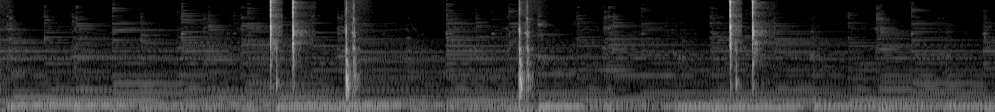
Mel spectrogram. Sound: keyboard clicks

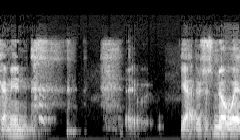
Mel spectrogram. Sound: laughs

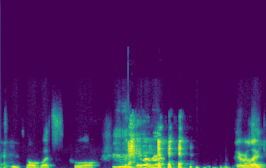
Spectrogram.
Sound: all laugh

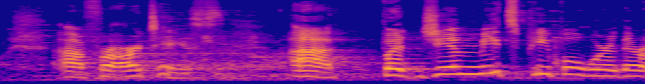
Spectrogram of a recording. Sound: laughing

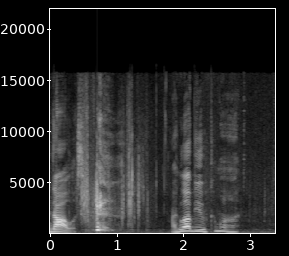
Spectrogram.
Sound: laughs

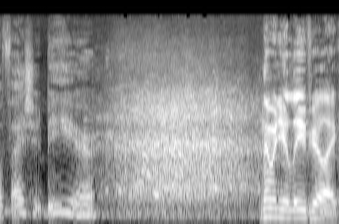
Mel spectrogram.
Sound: audience laughs

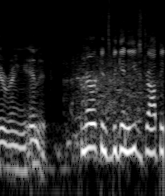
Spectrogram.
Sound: laugh Track

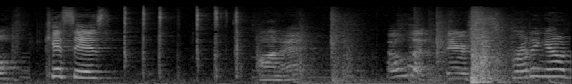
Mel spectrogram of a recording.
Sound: lips smacking

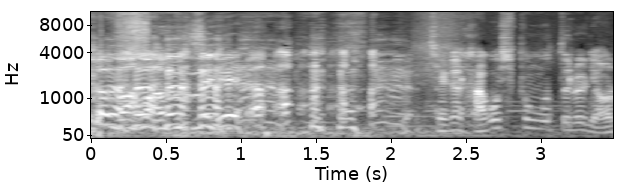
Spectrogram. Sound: laughs

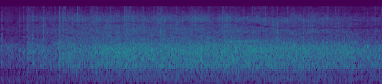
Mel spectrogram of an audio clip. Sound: applause

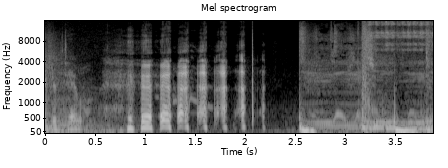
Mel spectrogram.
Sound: laughs

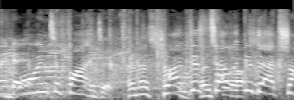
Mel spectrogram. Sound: applause

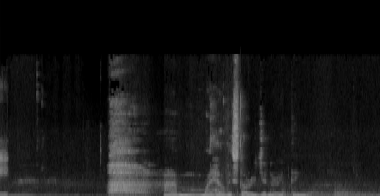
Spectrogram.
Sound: sigh

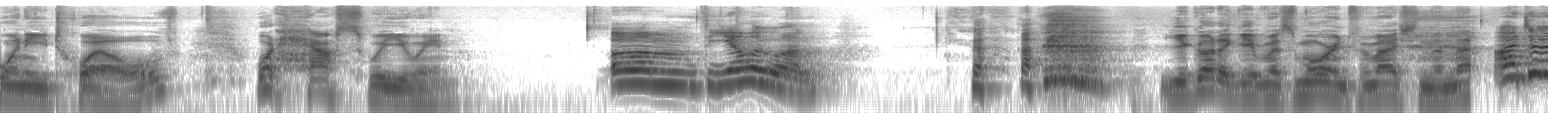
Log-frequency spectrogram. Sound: both laughing

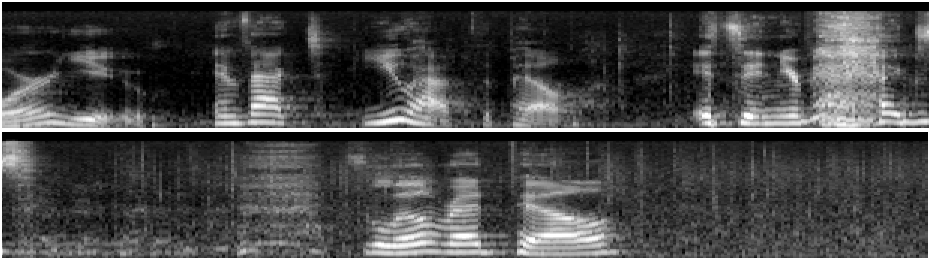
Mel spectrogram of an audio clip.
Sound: laugh

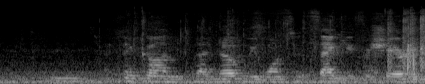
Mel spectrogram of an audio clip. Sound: applause

